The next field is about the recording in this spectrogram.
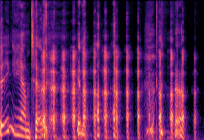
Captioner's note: laughing; hands clapping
